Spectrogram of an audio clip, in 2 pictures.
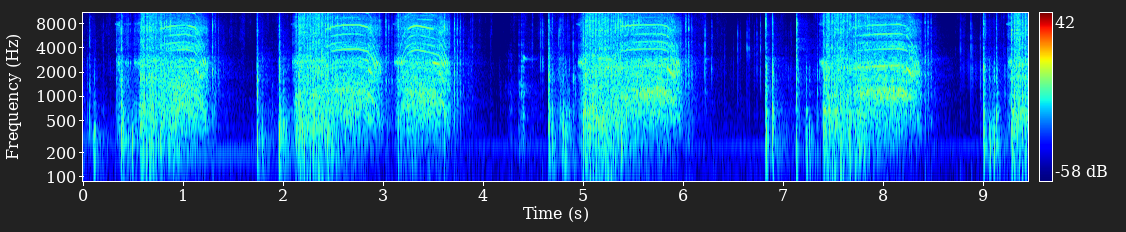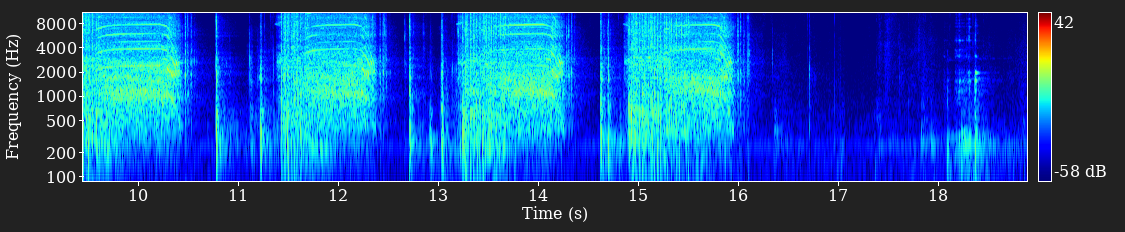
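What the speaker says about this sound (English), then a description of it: "remove the 8 lug nuts." Powerful bursts from an impact-style power tool fitted with a 22mm socket remove the eight wheel lug nuts on a Chevrolet Express 2500 van, eight loud rattling runs each lasting about a second or two, with short pauses between them.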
